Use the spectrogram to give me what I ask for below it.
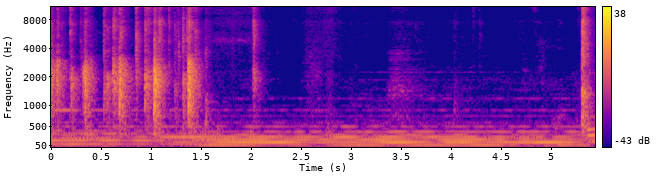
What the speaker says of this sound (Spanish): Dale un fuerte aplauso para él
